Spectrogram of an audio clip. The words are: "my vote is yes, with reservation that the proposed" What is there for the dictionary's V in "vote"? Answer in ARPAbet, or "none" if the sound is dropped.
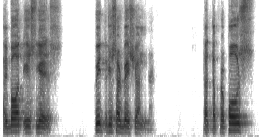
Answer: B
